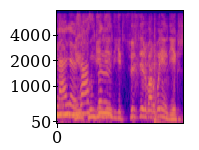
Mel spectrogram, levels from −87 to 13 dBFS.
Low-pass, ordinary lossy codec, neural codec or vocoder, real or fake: 7.2 kHz; none; none; real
